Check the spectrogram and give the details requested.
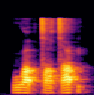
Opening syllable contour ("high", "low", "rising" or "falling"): low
